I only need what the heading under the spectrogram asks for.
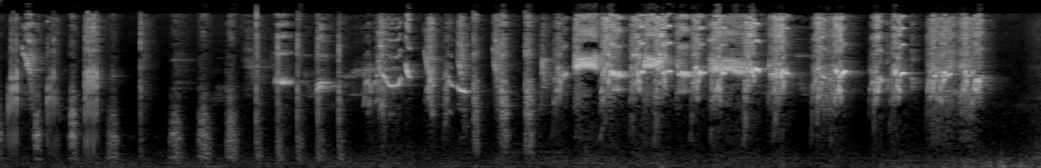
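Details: Young black-winged starling, used as a lure to get silent starlings singing: rapid clicking and ticking notes, then varied whistles and a dense run of bright, warbling, buzzy phrases.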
